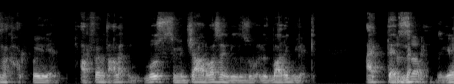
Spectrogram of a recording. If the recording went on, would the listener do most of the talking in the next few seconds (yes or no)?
no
